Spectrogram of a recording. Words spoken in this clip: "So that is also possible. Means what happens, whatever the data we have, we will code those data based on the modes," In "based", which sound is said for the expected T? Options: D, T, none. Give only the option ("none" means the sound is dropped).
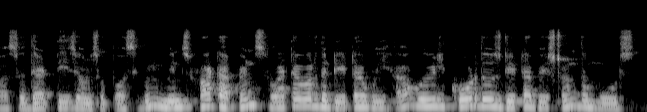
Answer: T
